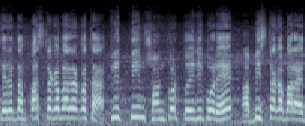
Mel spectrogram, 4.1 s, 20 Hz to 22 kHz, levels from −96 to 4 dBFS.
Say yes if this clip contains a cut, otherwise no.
yes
